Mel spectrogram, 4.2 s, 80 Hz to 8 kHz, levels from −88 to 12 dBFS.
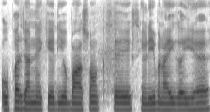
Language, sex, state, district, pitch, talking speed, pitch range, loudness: Hindi, male, Jharkhand, Deoghar, 130 Hz, 155 wpm, 125-135 Hz, -18 LUFS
